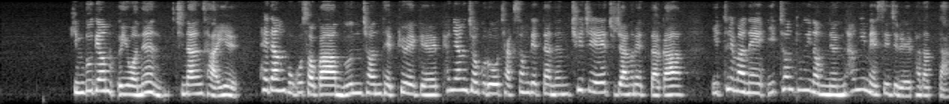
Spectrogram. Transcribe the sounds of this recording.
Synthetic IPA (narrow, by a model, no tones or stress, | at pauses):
kimbuɡjʌmɯiwʌnɯnt͡ɕinansʰaiɭ | he̞daŋpoɡosʰʌɡwamunt͡ɕʌnte̞pʰjoe̞ɡe̞pʰjʌɲaŋd͡ʑʌɡɯɾot͡ɕak̚s͈ʌŋdwe̞t̚t͈anɯnt͡ɕʰɥid͡ʑie̞t͡ɕud͡ʑaŋɯɭhe̞t̚t͈aɡa | itʰɯɭmane̞ʔit͡ɕʰʌntʰoŋinʌmnɯnhaŋime̞s͈ed͡ʑiɾɯɭpadat̚t͈a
